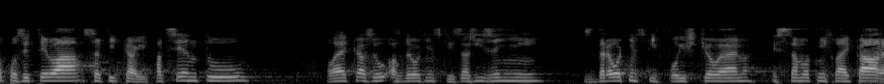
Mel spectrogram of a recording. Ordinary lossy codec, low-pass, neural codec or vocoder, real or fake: MP3, 24 kbps; 5.4 kHz; codec, 32 kHz, 1.9 kbps, SNAC; fake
